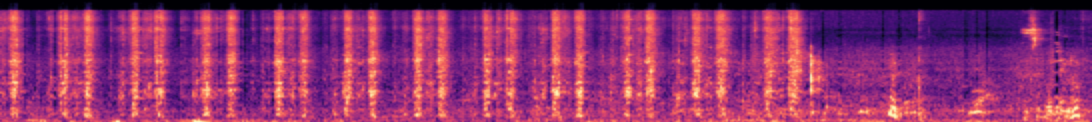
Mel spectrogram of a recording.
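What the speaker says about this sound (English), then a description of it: "I grate my garlic on this side, so it will be the finest." An onion is rubbed over a hand grater for a sweet gourd salad, making steady rhythmic rasping strokes close to the microphone that stop near the end, with some talk.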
